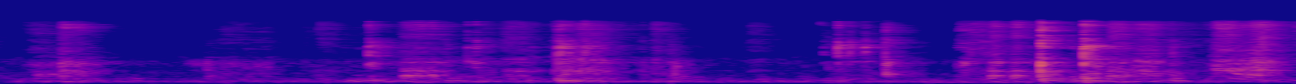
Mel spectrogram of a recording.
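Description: Close-up chewing and lip-smacking of a mouthful of rice and sardines, a quick irregular run of wet clicks and smacks.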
